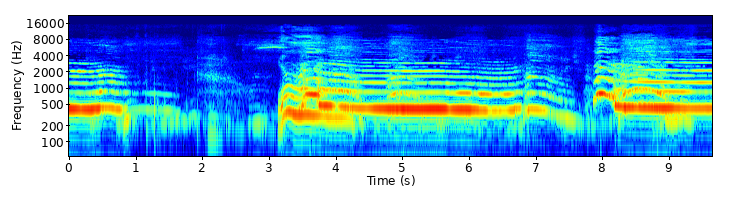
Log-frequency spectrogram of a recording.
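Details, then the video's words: Saluki named Steve, a pet dog, singing: long sustained howls with rich harmonics, a short opening howl, then a drawn-out steady howl with wavering onset, a pause, and a fresh rising howl near the end. "Singing saluki"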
